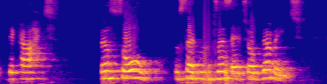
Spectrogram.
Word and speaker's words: Descartes: que até hoje eu tenho dificuldade com a pronúncia. Bruno, me ajuda. É Descartes? Como é que é? Descartes.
